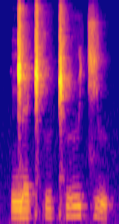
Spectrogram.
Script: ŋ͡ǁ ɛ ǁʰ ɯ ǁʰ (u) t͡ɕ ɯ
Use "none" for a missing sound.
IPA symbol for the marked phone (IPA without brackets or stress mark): ɯ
